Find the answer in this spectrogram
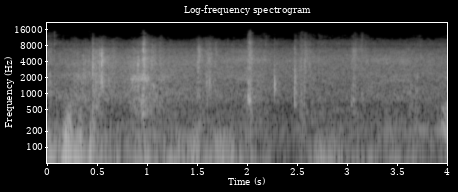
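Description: Footsteps of a person walking at an even pace on outdoor ground, about two steps a second.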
